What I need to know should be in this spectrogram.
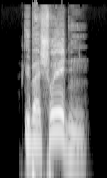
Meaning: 1. to overload with debt 2. to get overindebted
- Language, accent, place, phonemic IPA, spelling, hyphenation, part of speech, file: German, Germany, Berlin, /ˈyːbɐˈʃʊldn̩/, überschulden, über‧schul‧den, verb, De-überschulden.ogg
